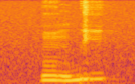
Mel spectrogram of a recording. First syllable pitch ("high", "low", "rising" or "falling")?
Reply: low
